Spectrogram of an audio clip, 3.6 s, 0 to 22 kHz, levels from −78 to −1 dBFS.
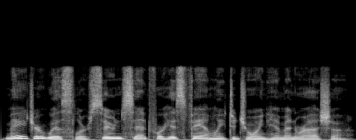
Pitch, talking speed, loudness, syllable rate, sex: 180 Hz, 200 wpm, -14 LUFS, 4.9 syllables/s, female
